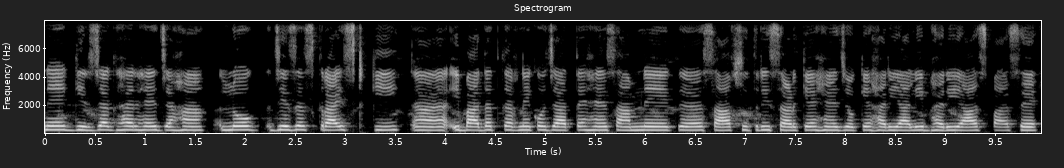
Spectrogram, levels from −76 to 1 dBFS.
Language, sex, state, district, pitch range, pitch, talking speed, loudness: Hindi, female, Bihar, Kishanganj, 240-255 Hz, 245 Hz, 150 wpm, -15 LUFS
